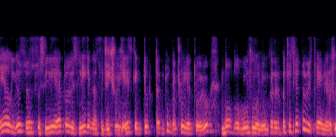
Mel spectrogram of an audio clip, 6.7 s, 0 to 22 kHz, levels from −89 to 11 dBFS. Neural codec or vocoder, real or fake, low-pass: codec, 16 kHz, 2 kbps, FreqCodec, smaller model; fake; 7.2 kHz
